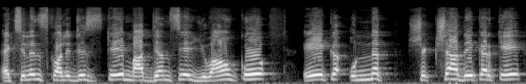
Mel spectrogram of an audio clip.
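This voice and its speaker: A man's voice: high voice, steady tone, unhurried. A man presenting news, recapping and explaining government decisions in long, wordy sentences.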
